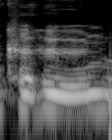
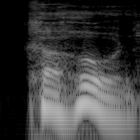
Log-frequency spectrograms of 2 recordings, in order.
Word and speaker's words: Colquhoun: C-O-L-Q-U-H-O-U-N. Cahoon. – Yes. Yes. If you know anything about how Scots write their names and stuff, names of places, names of things, they're not always the most intuitive.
